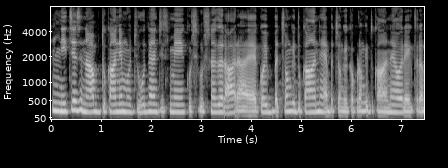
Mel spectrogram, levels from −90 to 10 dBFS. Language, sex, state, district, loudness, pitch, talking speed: Hindi, female, Delhi, New Delhi, -14 LUFS, 195 Hz, 225 wpm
